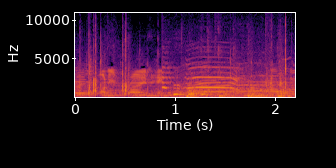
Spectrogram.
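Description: Several voices shouting and calling out at once, overlapping throughout, with a few sharp clicks among them.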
